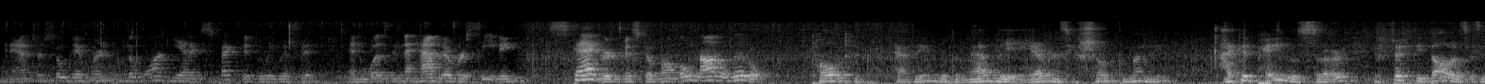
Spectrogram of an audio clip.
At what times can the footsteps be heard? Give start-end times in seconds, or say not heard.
not heard.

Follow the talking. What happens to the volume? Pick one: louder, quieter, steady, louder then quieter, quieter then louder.
louder.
